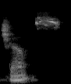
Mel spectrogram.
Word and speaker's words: chance: I think the word chance with the ending S sound. Make sure there's the S sound at the end, chance.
